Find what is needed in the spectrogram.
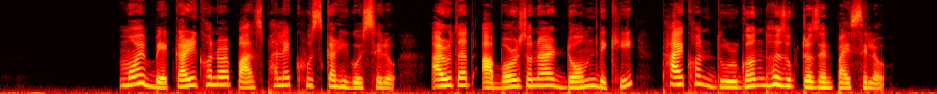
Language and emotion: Assamese, disgusted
